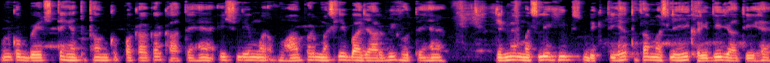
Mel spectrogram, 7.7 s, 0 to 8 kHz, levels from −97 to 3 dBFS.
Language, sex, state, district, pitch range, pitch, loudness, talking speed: Hindi, male, Uttar Pradesh, Muzaffarnagar, 135-150 Hz, 140 Hz, -15 LUFS, 210 wpm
